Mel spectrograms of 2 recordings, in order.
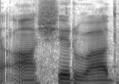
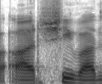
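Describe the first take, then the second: First: आशीर्वाद as "aa-sheer-vaad"; correct form. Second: आशीर्वाद with r moved forward, "aarshivaad"; wrong form. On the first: Teacher giving the correction, आशीर्वाद with r before v. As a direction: put the r after "shee" in आशीर्वाद. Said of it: "आशीर्वाद होता है". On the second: Teacher rejecting a misspelling, आशीर्वाद said as "aarshivaad". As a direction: put the r before the sh in आशीर्वाद. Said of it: "आशीर्वाद नहीं होता". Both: Shown as a demonstration.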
